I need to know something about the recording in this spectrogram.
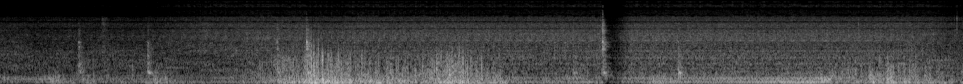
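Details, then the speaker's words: Car, 80,379 miles, idling: irregular heavy bangs and knocks thumping through the steady low hum; diagnosed as a failed drive shaft. "Can you hear that banging? Can you hear that banging? Do you know what that is? Drive shaft."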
